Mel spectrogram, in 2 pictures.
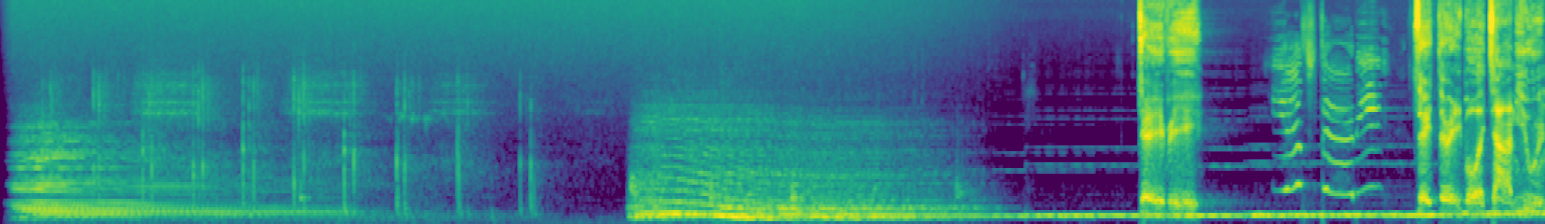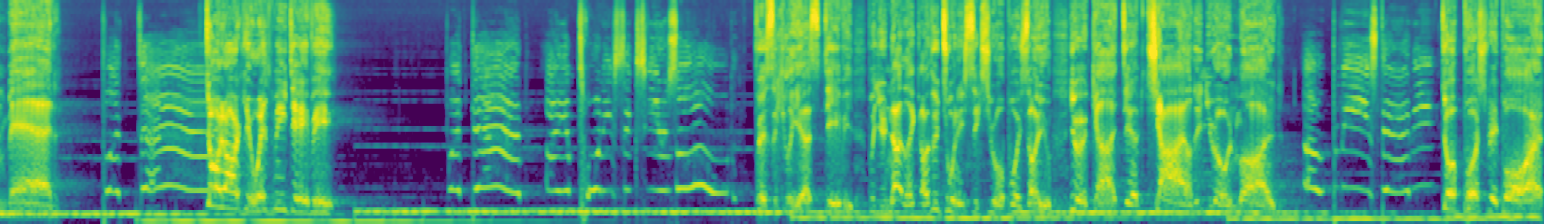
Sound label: Final Scream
